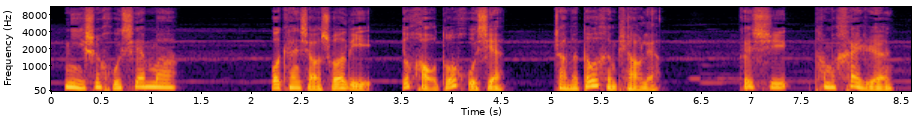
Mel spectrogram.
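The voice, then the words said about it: Quiet, murmured speech. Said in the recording (Chinese): “小声的嘀咕道”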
